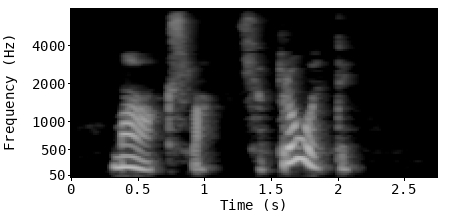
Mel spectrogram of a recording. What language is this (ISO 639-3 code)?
lav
